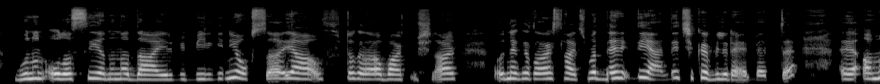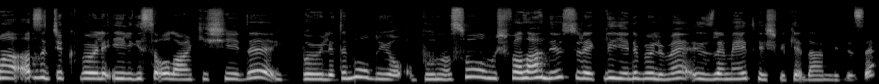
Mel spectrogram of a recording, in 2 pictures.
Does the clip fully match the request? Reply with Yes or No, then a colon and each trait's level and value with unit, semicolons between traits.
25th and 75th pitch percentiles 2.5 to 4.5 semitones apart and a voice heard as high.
Yes: average, 2.9 semitones; very high, 255 Hz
